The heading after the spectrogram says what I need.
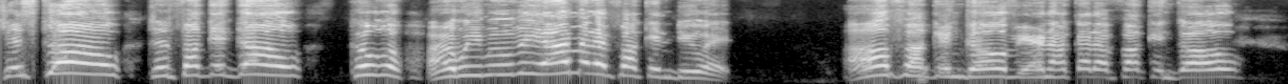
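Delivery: impatient angry cursing. Speaker acting out the other person waiting in traffic; imitating an angry driver. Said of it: "You're like".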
